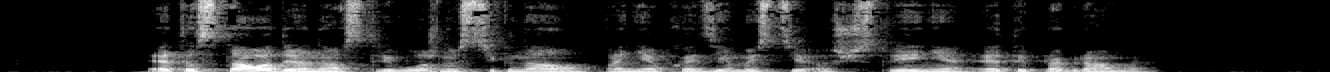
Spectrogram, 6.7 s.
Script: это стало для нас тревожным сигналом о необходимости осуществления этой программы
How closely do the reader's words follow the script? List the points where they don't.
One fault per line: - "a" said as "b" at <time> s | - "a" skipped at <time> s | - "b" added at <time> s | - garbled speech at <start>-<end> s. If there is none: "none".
none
